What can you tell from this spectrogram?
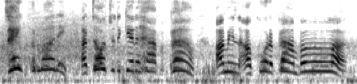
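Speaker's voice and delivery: high-pitched mock of an irate man; mock yelling. Man ordering her to take the money, mock yelling. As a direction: imitate his demand without full volume.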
